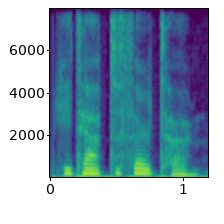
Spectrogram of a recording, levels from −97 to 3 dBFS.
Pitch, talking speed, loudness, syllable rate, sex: 195 Hz, 255 wpm, -17 LUFS, 5.6 syllables/s, female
